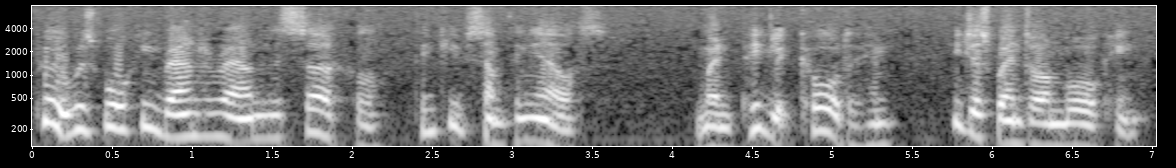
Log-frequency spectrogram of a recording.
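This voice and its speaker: A man with a slightly husky voice reading a children's storybook aloud with expression. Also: a little high, lively intonation, normal speed, dark tone. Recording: muffled amateur 1980 home recording.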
